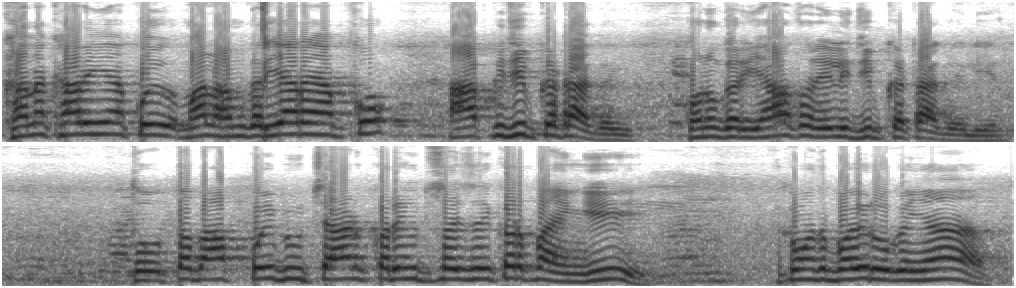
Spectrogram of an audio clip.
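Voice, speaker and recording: High-voiced man teaching a class. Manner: asks the class questions, jokes and mimics lisping children. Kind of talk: classroom lecture. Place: classroom with students.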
